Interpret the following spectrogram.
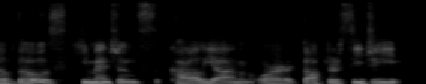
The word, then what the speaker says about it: Jung: CG Yung as he but here he was he was Swiss German. So I think he would say his name is in German they would say Ti Yung or Kusty.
